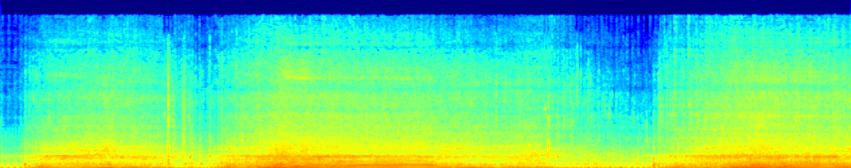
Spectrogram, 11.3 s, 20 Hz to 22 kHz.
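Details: Honda Super Cub 110 JA07, fuel-injected and fully stock, start-up check: single-cylinder pulled through a few smooth blips, pitch rising and falling cleanly, no knocks or rattles. Healthy revving with no abnormal engine noise.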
